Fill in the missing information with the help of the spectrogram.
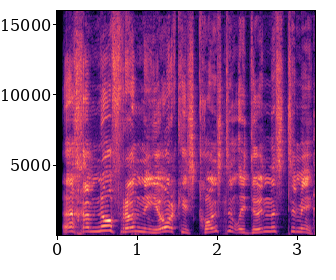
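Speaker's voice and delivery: high, loud mock complaint; acted-out indignant protest, pitched right up; exasperated denial. Telling the driver he's not from New York, exasperated denial.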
